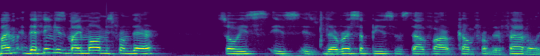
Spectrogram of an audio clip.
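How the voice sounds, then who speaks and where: This man has a high-pitched voice with ordinary pitch variation. He talks at a fairly quick pace with a Spanish accent. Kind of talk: casual interview. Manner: halting, repetitive; lively.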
